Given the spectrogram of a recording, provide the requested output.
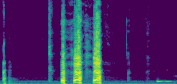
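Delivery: high squealing burst of laughter; loud high laugh. Real, not acted. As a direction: let out a shrieking laugh. Big laugh.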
